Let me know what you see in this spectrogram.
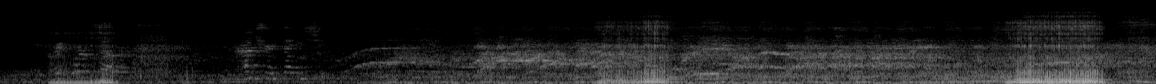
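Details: Person sleeping and snoring: low rumbling snores recur between quieter stretches, with faint background voices; ordinary snoring.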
